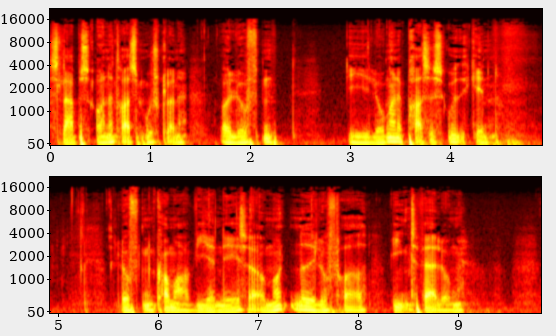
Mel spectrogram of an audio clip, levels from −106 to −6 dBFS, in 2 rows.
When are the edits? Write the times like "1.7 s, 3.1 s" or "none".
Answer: 8.3 s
